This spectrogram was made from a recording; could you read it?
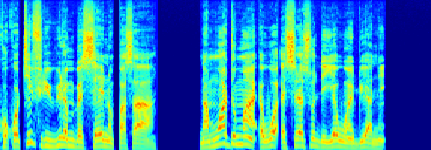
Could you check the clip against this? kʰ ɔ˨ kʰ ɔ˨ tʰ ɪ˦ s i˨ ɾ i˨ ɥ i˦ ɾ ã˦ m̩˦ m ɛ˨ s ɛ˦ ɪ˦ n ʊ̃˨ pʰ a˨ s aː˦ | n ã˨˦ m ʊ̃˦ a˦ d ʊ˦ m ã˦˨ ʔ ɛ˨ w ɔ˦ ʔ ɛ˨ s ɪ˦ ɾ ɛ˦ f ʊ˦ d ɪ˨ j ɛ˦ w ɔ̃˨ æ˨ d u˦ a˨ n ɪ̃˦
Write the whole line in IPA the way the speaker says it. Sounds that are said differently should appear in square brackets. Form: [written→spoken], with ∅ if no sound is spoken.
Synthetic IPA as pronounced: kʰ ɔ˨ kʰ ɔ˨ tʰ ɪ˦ [s→f] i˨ ɾ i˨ ɥ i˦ ɾ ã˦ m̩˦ [m→b] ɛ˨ s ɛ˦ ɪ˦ n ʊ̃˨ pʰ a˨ s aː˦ | n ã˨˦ m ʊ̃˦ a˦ d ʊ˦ m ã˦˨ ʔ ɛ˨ w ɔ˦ ʔ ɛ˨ s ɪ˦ ɾ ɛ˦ [f→s] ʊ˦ d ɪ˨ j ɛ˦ w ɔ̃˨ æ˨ d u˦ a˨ n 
